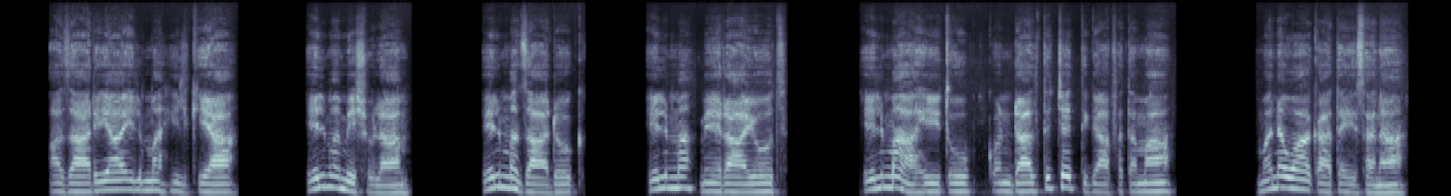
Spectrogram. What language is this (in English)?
Oromo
